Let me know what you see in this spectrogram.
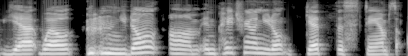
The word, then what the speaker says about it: Patreon: And so this will be like a subscription service where if you're on Patreon, you get like, am I saying that right? Or am I saying the alcohol again? – Patreon. Patreon.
